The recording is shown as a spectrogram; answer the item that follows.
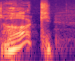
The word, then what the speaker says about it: Huc: Là, ça s'appelle, ça s'écrit HUC. Euh, ça, ça, se prononce HOC.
